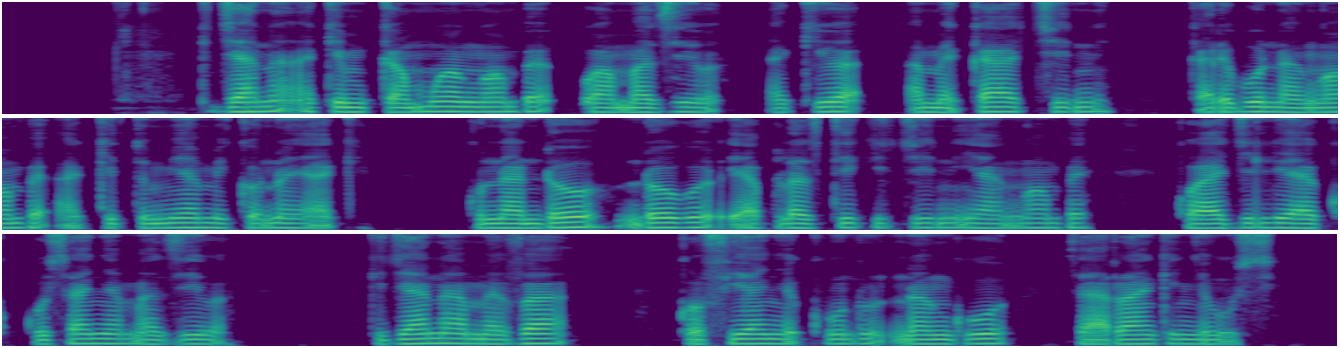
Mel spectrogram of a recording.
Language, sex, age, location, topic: Swahili, male, 18-24, Mombasa, agriculture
